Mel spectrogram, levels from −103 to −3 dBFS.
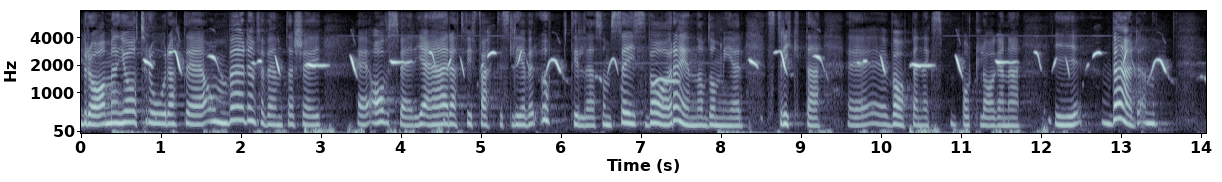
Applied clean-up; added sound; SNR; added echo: none; Chirp, tweet; -2 dB; none.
